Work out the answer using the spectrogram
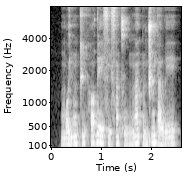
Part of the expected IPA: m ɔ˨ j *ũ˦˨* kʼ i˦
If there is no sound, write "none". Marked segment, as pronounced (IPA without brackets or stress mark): ũ˦˨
